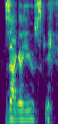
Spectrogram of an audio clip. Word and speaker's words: Zagajewski: But I will, like, now how's it pronounced? Jagodziewski. Is that right? Jagodziewski? Zagajewski.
